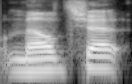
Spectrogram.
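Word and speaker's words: Melchett: Fry of course is in it is meel melet is how you say Name Lord melett yes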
